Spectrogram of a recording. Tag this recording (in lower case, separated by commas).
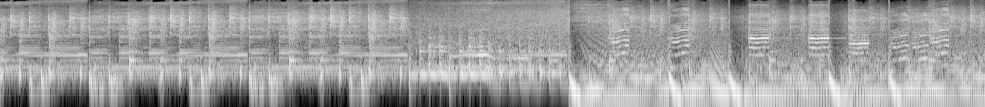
singing, music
